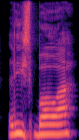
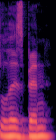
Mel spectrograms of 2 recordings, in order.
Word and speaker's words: Lisboa: portugal i've been to lisboa that's how they say it's lisbon to the americans uh lisboa cascais scott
